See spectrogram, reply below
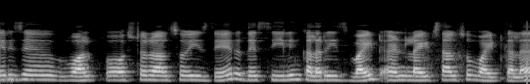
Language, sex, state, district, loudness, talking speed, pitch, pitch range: English, female, Haryana, Rohtak, -18 LUFS, 205 wpm, 200 Hz, 190-210 Hz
